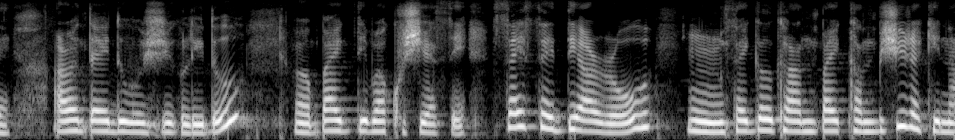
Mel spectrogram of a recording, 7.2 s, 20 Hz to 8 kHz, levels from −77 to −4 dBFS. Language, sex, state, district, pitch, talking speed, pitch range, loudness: Nagamese, female, Nagaland, Dimapur, 215 Hz, 160 wpm, 195-230 Hz, -12 LUFS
